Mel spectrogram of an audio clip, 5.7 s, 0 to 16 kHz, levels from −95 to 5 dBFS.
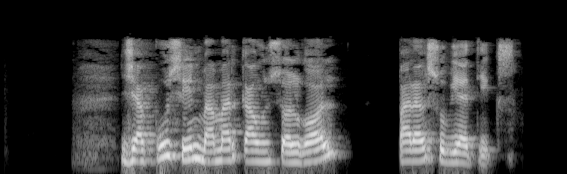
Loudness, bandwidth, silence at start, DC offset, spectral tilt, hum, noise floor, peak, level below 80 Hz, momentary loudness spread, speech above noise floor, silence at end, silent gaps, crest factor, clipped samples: -14 LUFS; 7.8 kHz; 1.2 s; under 0.1%; -3.5 dB/octave; none; under -90 dBFS; 0 dBFS; -58 dBFS; 11 LU; over 77 dB; 0.55 s; 3.52-3.64 s, 3.71-3.98 s; 14 dB; under 0.1%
